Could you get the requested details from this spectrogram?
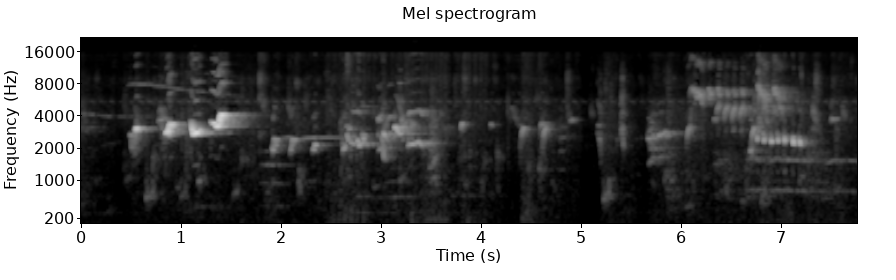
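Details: Black-crested bulbul song used as a lure to get quiet birds singing: bright whistled phrases rising and falling, loud at the start, then softer scattered notes and a final burst of rapid trilled whistles.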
